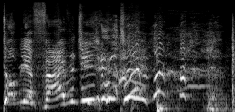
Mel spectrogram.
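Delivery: very high, slow, drawn-out laughing question; laughing punchline. Retold or imitated. Friend delivering the punchline of the W five story, squealing with laughter. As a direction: crack up while acting out the mate's question.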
